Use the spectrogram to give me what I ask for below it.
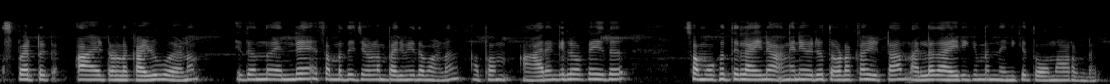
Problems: background sounds at intervals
